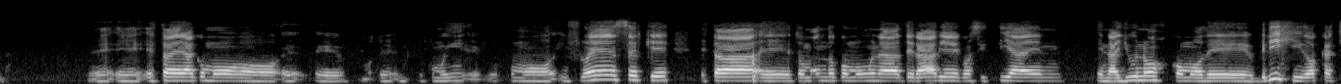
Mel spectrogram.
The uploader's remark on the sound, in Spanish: una conversación sostenida en Instagram Live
